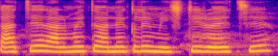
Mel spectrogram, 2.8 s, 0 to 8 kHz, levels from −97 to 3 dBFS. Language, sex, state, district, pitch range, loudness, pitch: Bengali, female, West Bengal, Alipurduar, 245-270 Hz, -11 LUFS, 255 Hz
